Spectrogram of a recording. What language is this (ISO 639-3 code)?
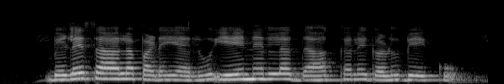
kan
